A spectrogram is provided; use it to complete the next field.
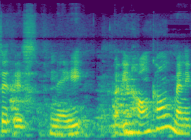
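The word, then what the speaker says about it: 你: is the word you the right way to pronounce it is nai but in hong kong many people pronounce it as lei how was it pretty interesting right do you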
